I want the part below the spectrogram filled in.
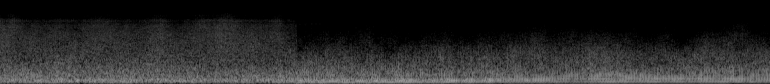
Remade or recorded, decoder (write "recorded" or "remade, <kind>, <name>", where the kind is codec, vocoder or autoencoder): recorded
